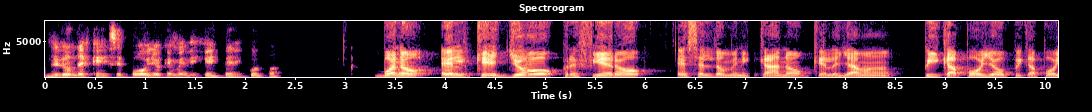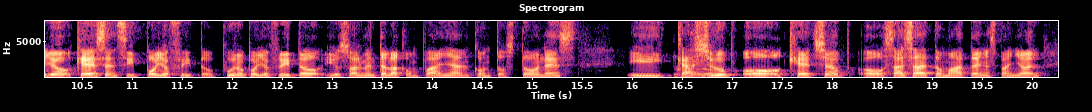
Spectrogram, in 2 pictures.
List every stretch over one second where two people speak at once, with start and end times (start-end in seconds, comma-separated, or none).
none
